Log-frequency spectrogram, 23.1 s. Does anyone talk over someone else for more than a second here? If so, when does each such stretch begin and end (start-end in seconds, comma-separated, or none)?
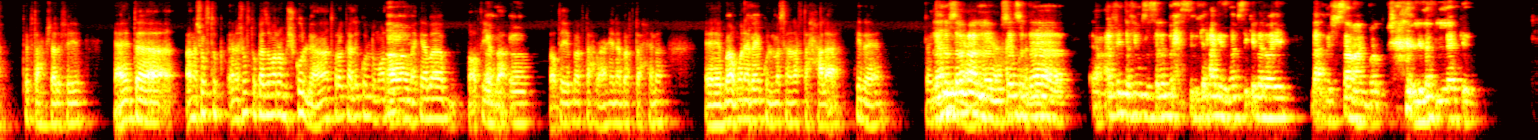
14.0-15.7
